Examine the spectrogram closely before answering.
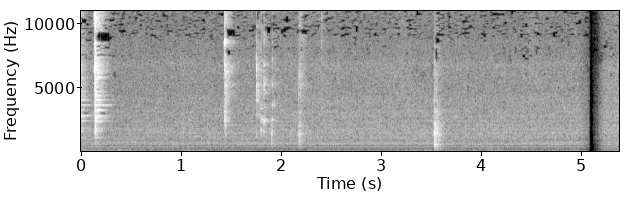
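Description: A metal spoon clinking against kitchenware after spooning spice into a pot: two sharp clinks at the start, a few light ticks, then one more sharp clink about three and a half seconds in, over a faint steady hum.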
